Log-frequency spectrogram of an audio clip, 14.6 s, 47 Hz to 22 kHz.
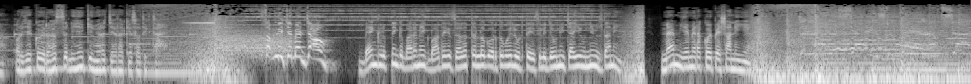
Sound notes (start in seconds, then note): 2.4 Alarm sounds; 3.1 Gun shot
